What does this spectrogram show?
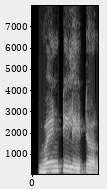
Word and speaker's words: ventilator: एल का उच्चारण ले करते हैं, ए को ए की मात्रा पढ़ते हैं, TO का उच्चारण टे करेंगे, आर को रे पढ़ेंगे, लेटर, वेंटिलेटर।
